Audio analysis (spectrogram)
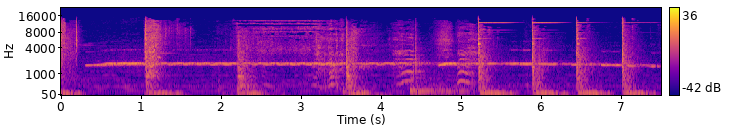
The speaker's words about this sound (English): I hate this part. I absolutely hate it when they're hammering the nails and we are from inside the coffin slowly watching the light disappear.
